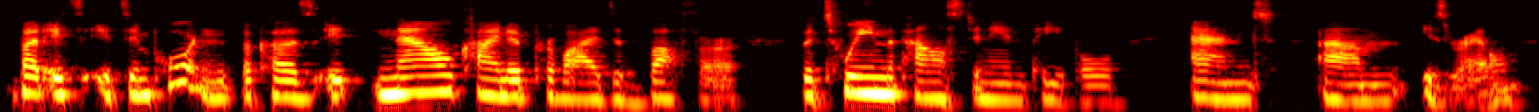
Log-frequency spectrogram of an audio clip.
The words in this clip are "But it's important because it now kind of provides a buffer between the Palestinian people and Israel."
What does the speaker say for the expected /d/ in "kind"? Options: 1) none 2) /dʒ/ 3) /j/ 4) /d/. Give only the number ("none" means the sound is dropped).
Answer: 4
